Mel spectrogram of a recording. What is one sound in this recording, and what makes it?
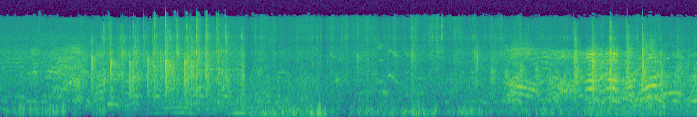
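Young men call out to each other across an open field in the distance.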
